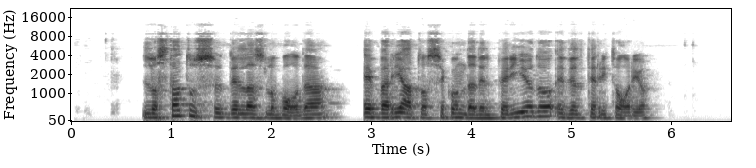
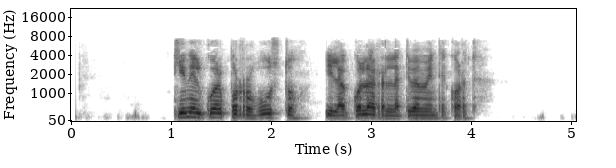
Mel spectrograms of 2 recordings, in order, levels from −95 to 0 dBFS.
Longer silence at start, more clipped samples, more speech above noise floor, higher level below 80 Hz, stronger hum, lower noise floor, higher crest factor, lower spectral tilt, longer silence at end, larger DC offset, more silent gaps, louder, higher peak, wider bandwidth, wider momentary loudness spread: second, 0.7 s vs 1.05 s; neither; second, 50 dB vs 57 dB; first, -56 dBFS vs -62 dBFS; neither; second, -68 dBFS vs -76 dBFS; about the same, 18 dB vs 20 dB; second, -4.5 dB/octave vs -6 dB/octave; second, 0.8 s vs 1 s; neither; neither; about the same, -18 LUFS vs -20 LUFS; about the same, -2 dBFS vs -2 dBFS; first, 9.8 kHz vs 7.6 kHz; about the same, 7 LU vs 9 LU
